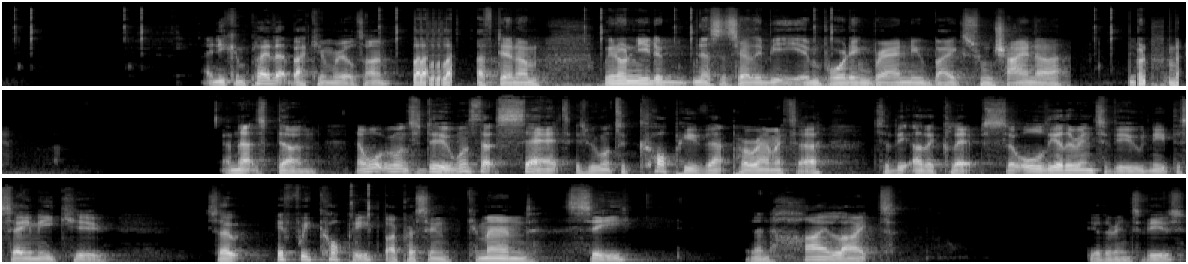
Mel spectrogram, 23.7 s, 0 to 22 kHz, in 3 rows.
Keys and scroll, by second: 18.9 super+c.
